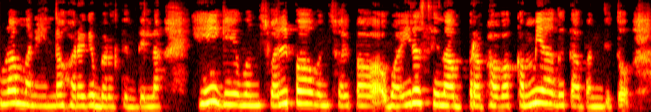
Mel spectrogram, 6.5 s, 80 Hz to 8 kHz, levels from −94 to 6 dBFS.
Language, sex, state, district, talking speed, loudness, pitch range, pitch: Kannada, female, Karnataka, Dharwad, 130 wpm, -17 LUFS, 255-295 Hz, 265 Hz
